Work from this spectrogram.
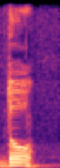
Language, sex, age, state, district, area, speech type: Urdu, male, 18-30, Uttar Pradesh, Ghaziabad, urban, read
